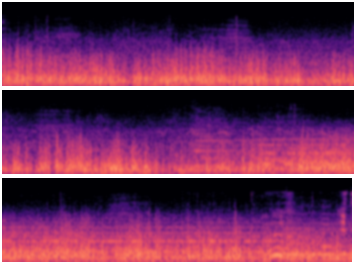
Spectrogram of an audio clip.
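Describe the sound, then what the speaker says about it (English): Strong gusty wind by the ocean blasts across the microphone in a continuous, rumbling roar that swells and dips, with voices speaking faintly underneath. "it's pretty gusty today"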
